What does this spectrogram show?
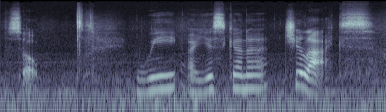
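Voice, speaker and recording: A woman with a non-native accent speaks at a very slow pace, with audible room echo and noticeable background noise. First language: not English. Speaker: travel vlogger. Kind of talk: travel vlog chat.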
